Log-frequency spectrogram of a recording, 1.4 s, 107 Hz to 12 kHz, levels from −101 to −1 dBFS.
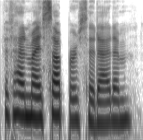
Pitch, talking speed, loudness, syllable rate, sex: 220 Hz, 250 wpm, -18 LUFS, 7.1 syllables/s, female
